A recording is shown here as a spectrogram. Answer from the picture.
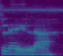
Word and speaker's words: Layla: In my country, pronounced. Maybe in English it's Layla, possibly. Is it L-A? L-A-I-L-A. Probably Layla. Yeah, I would think it's Layla.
